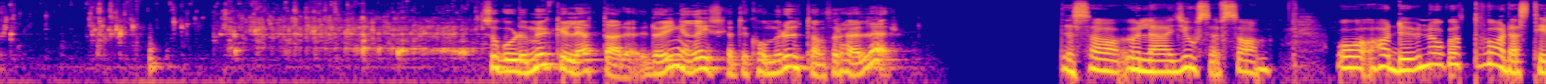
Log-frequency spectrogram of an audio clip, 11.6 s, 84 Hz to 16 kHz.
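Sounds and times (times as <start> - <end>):
water splashes in a coffee maker: 0.0 - 3.6
water poured through a funnel into a coffee maker: 0.0 - 4.2
speech: 3.7 - 6.8, 8.0 - 11.5.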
